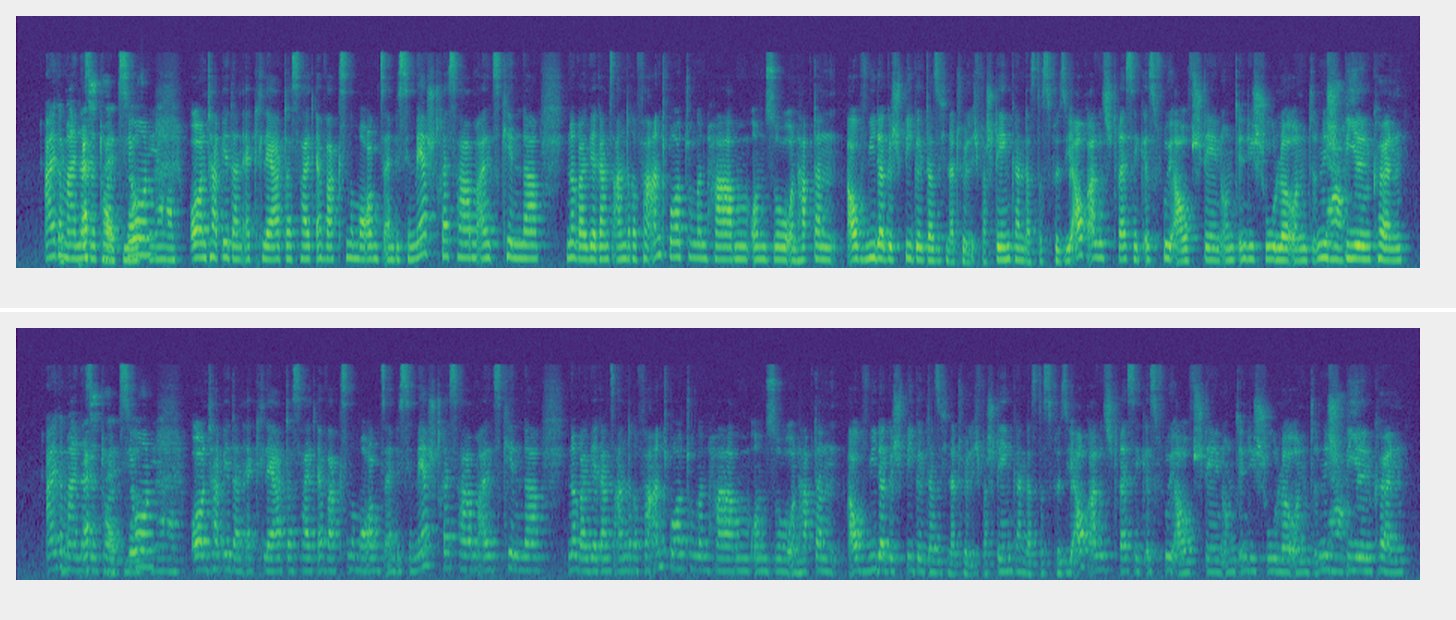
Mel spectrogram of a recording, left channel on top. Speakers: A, on the left; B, on the left.
A: allgemeine
B: Der Stress
A: Situation
B: halt, ne? Ja.
A: und habe ihr dann erklärt, dass halt Erwachsene morgens ein bisschen mehr Stress haben als Kinder, ne, weil wir ganz andere Verantwortungen haben und so und habe dann auch wieder gespiegelt, dass ich natürlich verstehen kann, dass das für sie auch alles stressig ist, früh aufstehen und in die Schule und nicht
B: Ja.
A: spielen können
